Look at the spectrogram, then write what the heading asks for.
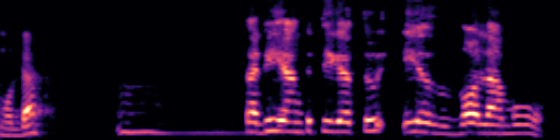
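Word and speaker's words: إذ ظلموا: Tadi yang ketiga tuh izzalamu. Jadi dibacanya bukan gini Bu. Nih, izzalamu, enggak izzalamu, tapi langsung tebal bunyinya. Izzalamu gitu. Izzalamu. Tidak dibaca izzalamu, tidak, tapi langsung bunyinya tebal.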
